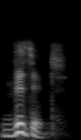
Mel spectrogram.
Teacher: the stress is on the first syllable.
